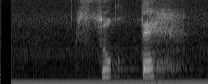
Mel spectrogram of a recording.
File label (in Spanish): "oler", Q'anjob'al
